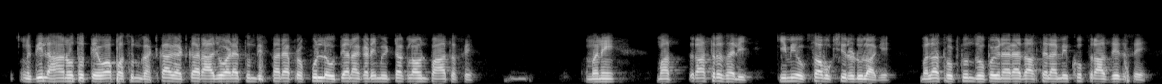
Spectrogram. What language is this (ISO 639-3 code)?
mar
